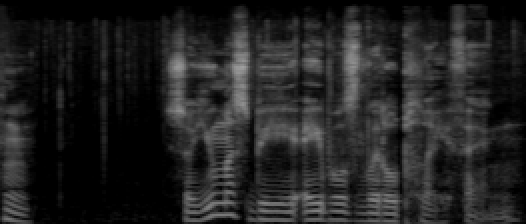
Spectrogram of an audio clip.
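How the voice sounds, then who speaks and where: A man voicing a wry, gentle male dragon archmage and royal advisor who is self-deprecating and easygoing. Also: on the low side, expressive, takes it slowly, vocal fry, exaggerated voice.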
